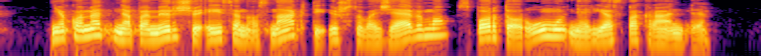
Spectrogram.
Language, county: Lithuanian, Šiauliai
